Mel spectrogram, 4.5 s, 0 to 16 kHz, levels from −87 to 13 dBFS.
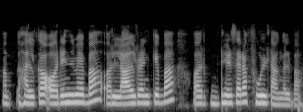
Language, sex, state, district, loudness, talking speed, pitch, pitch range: Bhojpuri, female, Uttar Pradesh, Ghazipur, -16 LUFS, 210 wpm, 215 Hz, 195-225 Hz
